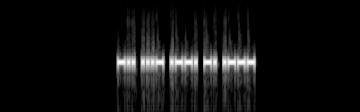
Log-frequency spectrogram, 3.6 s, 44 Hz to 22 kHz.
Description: Morse code, heard as a keyed tone, about 52 wpm, 700 Hz. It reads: DVPNJ
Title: Code Groups - 5 Letters - 50wpm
